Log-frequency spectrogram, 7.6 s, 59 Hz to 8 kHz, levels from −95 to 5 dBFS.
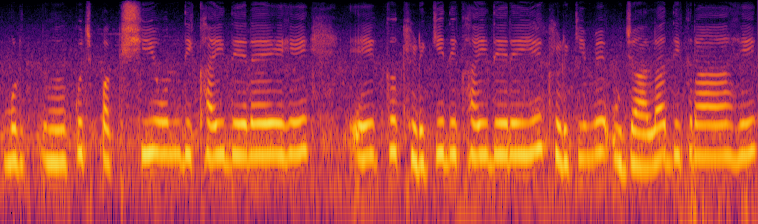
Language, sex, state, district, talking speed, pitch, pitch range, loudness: Hindi, female, Chhattisgarh, Bilaspur, 175 wpm, 265 Hz, 250-275 Hz, -12 LUFS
